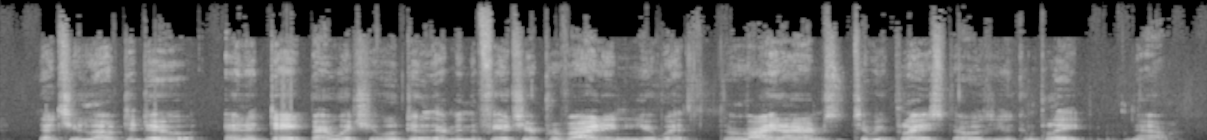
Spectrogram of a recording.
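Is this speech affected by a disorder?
Yes: Parkinson's disease; body shakes.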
